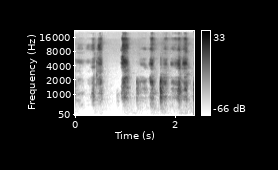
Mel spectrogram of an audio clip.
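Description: Pen or marker strokes writing Hindi text on a board or paper, close and distinct, in short scratchy bursts separated by brief pauses.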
